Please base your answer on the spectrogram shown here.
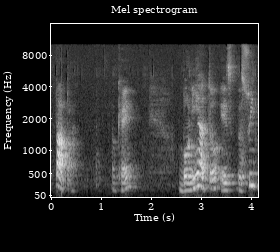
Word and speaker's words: papa: That indicates us that the accent is in the first syllable. It's papa.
